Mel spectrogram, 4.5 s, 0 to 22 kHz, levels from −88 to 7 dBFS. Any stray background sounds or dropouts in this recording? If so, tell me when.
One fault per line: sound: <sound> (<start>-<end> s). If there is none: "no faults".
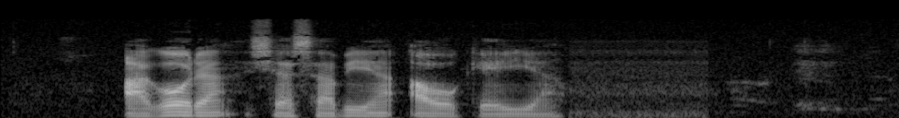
no faults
